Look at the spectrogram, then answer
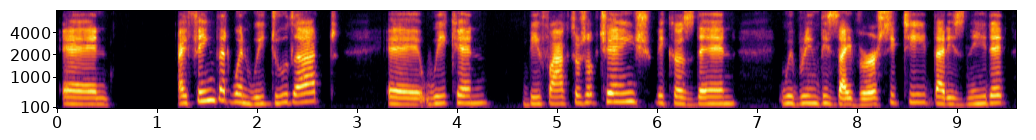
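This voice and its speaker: A woman's voice: mid-range voice, takes it slowly, darkish tone, no echo. Costa Rican woman speaking, dry close sound. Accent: Costa Rican Spanish. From Costa Rica. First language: Spanish. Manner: earnest, many "eh" fillers. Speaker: panelist, economics faculty. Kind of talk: panel discussion. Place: university event room.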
